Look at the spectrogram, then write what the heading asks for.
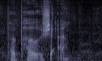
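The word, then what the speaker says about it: Popo Agie: Popowagon River? – What he meant to say was Poposia.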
